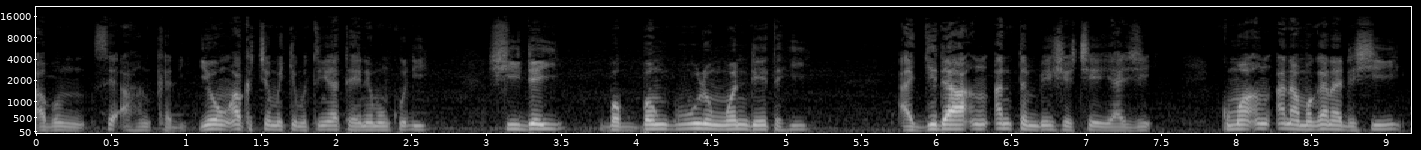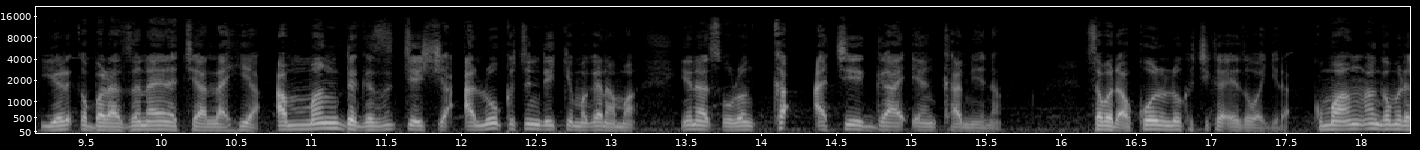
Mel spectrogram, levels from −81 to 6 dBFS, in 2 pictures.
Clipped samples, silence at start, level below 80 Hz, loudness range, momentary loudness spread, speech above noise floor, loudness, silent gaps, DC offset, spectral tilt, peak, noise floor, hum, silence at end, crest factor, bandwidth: under 0.1%; 0 s; -62 dBFS; 7 LU; 15 LU; 30 dB; -27 LUFS; none; under 0.1%; -6.5 dB/octave; -4 dBFS; -57 dBFS; none; 0 s; 22 dB; 15.5 kHz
